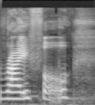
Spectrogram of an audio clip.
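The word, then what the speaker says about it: Reighfyl: i'm pretty sure we're naming her rifle pronounced like rifle and that's spelled r-e-i-g-h-f-y-l oh why would you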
